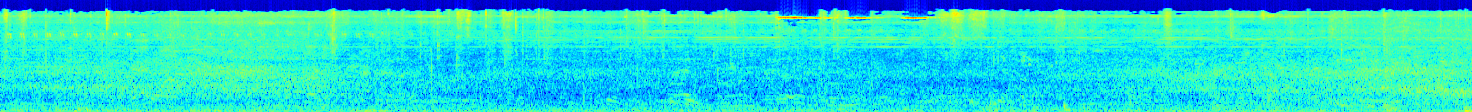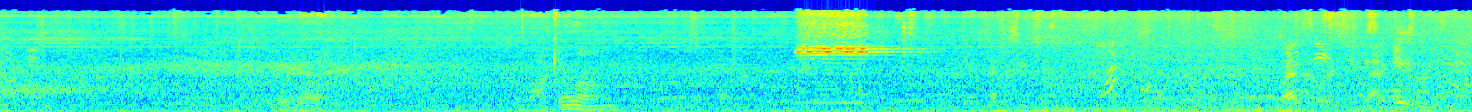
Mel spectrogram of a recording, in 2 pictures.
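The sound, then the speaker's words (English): Busy city street ambience in Los Angeles with a steady rumble of traffic, cars passing, pulling in and pulling out, scattered clatters and what sound like footsteps, and voices murmuring in the background. “Okay, we have a whole situation here with cars pulling out, cars pulling in. You never know what's going to happen. Walking through the streets of Los Angeles.”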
